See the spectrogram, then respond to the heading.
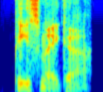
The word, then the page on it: peacemaker: British English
